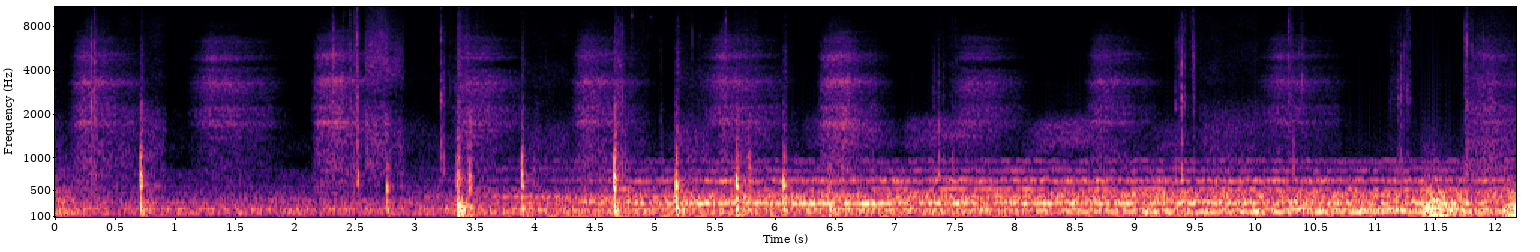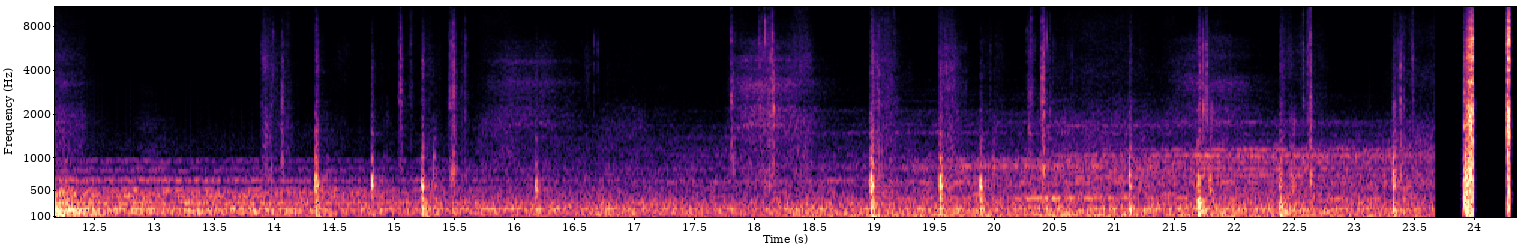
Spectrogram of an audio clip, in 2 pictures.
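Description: Footsteps thud slowly on creaky wooden floorboards.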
